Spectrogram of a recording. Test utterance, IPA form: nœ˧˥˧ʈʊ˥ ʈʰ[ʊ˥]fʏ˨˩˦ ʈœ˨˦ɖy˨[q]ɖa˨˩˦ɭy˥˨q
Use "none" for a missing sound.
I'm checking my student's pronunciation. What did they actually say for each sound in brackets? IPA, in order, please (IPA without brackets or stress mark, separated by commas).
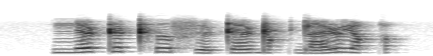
ʊ˥, q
